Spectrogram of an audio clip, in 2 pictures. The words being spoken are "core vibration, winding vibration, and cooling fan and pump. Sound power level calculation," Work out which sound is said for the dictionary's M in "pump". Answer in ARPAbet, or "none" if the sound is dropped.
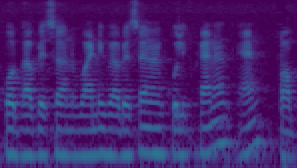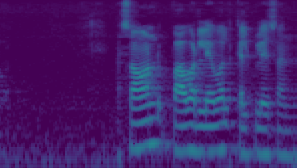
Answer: none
